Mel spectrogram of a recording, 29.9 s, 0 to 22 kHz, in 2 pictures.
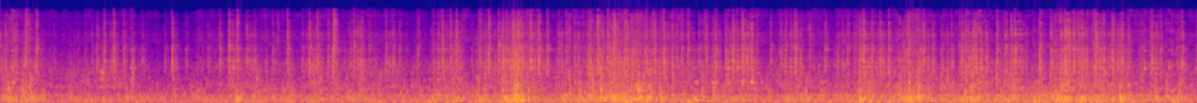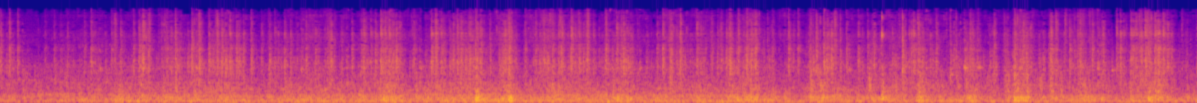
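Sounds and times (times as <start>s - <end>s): cargo bed rattling and clattering: 0.0s - 29.9s
engine rumble: 0.0s - 29.9s.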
